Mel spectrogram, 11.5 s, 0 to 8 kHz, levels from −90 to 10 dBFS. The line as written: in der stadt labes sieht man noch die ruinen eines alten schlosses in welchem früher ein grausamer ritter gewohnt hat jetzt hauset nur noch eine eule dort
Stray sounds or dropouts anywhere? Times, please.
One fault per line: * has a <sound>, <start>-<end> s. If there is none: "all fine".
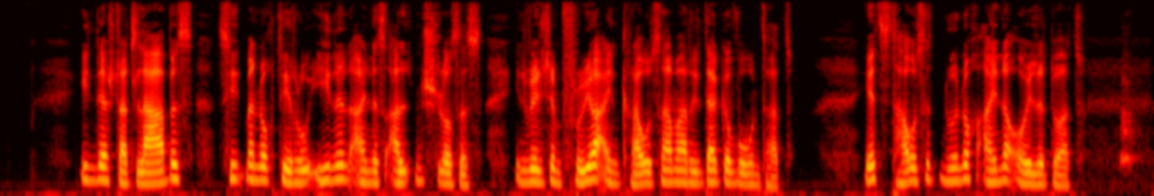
* has a bark, 11.2-11.4 s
